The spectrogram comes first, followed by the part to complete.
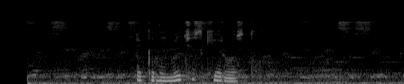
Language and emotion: Russian, neutral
